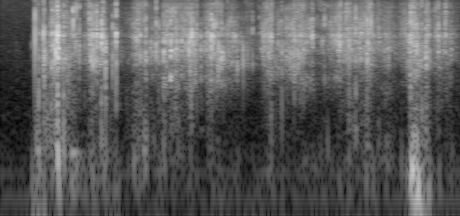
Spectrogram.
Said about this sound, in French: Il froisse le papier et le met dans sa poche.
